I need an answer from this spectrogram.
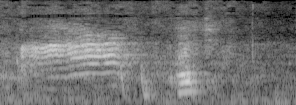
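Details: House cat indoors giving a loud, drawn-out meow that starts high and slides slightly downward, followed by a short second meow a moment later, with a woman's voice asking it questions nearby.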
